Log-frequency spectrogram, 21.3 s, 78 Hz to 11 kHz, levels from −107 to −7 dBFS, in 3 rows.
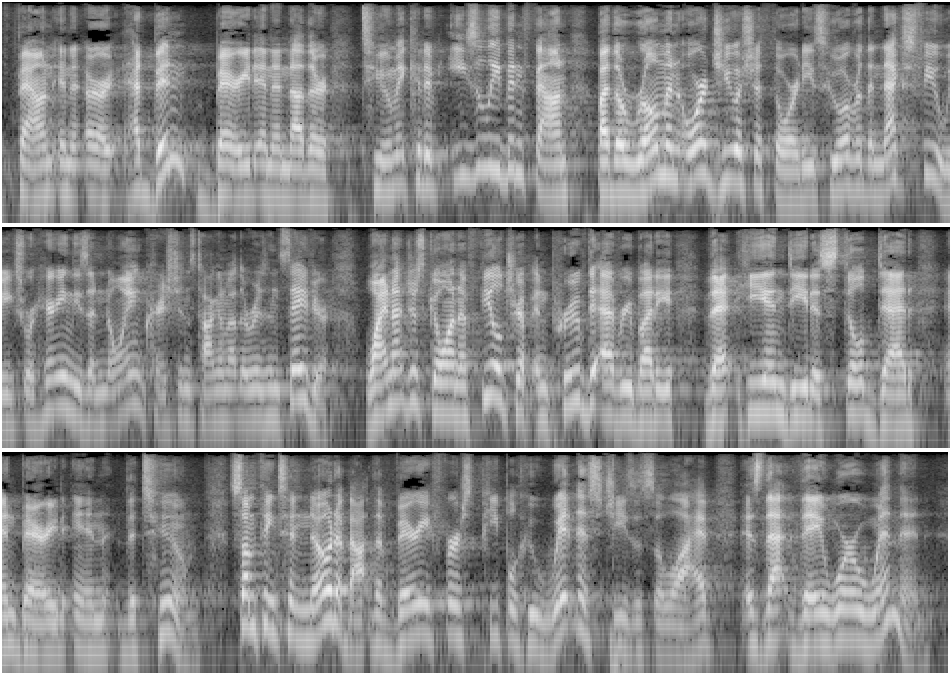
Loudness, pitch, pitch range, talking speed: -21 LUFS, 155 Hz, 135-180 Hz, 215 wpm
